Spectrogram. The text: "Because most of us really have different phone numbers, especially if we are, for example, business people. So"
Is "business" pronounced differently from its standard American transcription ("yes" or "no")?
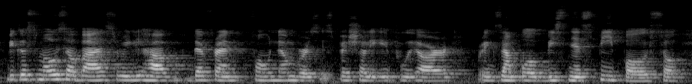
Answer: yes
